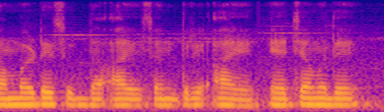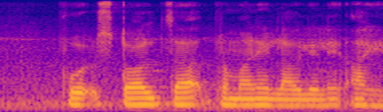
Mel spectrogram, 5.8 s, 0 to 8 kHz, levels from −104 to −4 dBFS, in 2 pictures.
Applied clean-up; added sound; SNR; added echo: none; none; none; none.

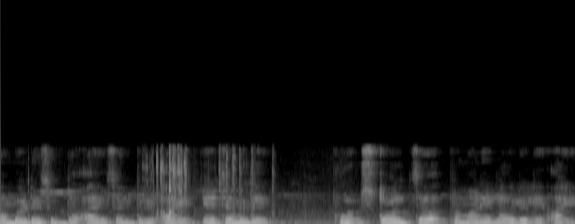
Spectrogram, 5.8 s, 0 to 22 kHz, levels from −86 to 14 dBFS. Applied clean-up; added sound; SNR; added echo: none; Coin (dropping); 18 dB; reverberation time 0.3 s.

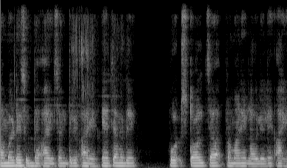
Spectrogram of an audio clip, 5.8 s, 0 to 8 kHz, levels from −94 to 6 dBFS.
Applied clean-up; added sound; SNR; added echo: neural mask model DeepFilterNet 3.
